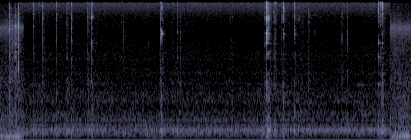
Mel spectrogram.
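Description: Near silence with a few faint, scattered clicks and light taps, a small cluster of them about five seconds in: a plastic spoon scraping thick cream from a small stainless steel pot into a small glass jar.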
